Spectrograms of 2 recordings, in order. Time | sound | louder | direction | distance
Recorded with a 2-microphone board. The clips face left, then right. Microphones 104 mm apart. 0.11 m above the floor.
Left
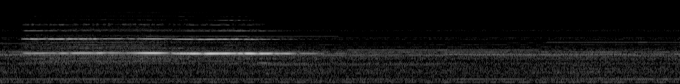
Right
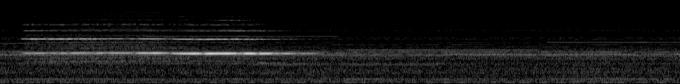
0.2 | a flute | left 1 dB | 30° right (ahead or behind) | 1.5 m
